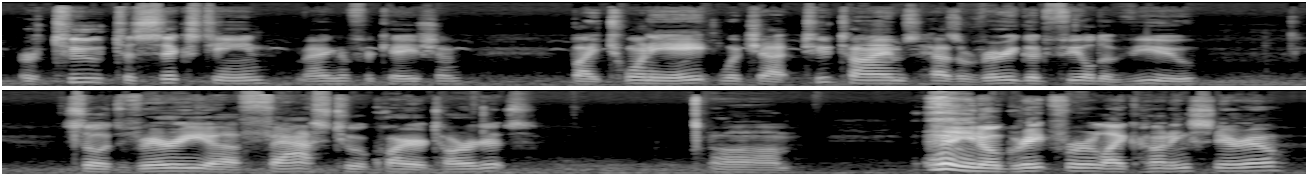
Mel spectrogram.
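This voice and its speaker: A man's voice: medium pitch, slight background noise. Sniffly man with a cold rambling. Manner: rambling, many ums and restarts. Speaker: air gun reviewer. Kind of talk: casual outdoor gear review. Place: outdoors at a shooting spot.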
